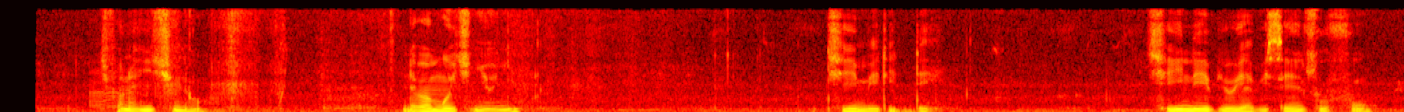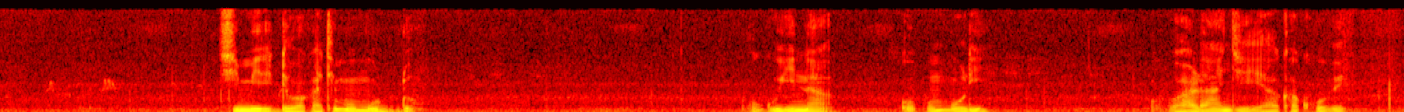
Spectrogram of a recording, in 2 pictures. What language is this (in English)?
Ganda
